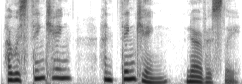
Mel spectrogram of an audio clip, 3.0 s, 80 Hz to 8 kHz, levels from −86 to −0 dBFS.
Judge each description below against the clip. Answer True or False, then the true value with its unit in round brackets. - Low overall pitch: False (220 Hz)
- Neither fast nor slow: False (100 wpm)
